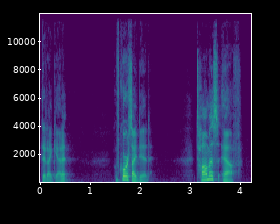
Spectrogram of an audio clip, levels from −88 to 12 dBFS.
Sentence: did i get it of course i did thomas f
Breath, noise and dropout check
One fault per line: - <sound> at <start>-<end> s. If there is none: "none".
none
